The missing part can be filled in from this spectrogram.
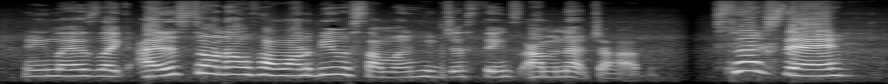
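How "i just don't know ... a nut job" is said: ordinary delivery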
